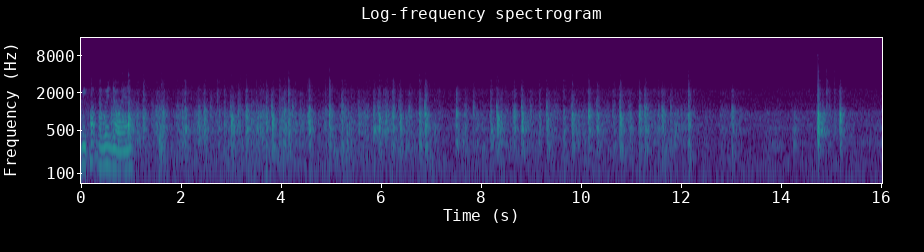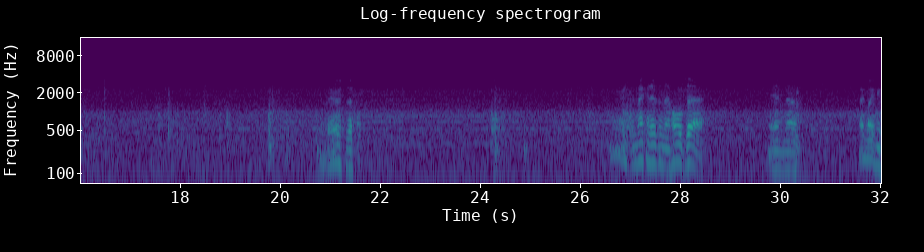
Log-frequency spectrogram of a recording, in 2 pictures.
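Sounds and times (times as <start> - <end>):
sharp knocks: 0.3 - 13.3, 14.2 - 15.4
door parts clicking and rattling: 0.4 - 13.3, 14.2 - 15.4.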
